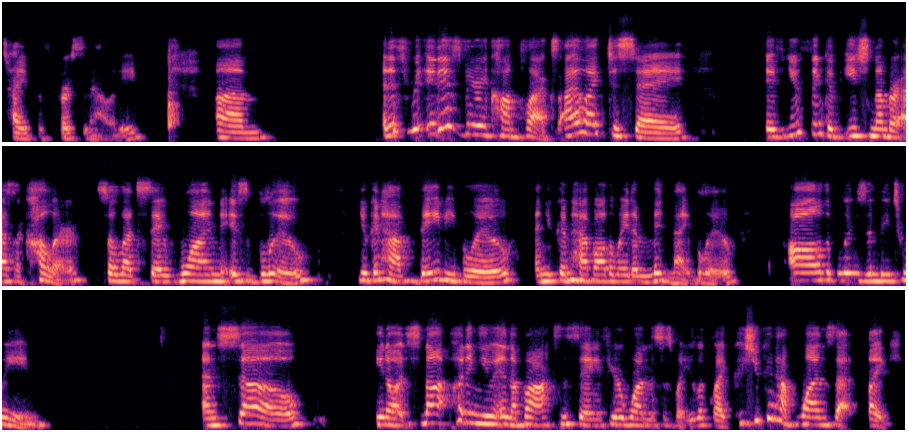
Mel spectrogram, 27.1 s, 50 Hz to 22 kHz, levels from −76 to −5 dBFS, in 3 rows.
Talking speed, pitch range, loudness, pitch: 175 wpm, 180-225 Hz, -18 LUFS, 205 Hz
